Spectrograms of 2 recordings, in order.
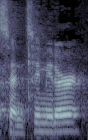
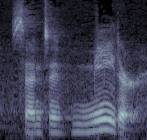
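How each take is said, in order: First: Centimeter with a short "mih" as in "sen-TIM-ih-ter"; wrong pronunciation. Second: Centimeter said slowly with a long "MEE" in the middle; correct pronunciation. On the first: Teacher shows kids what to avoid, mispronounced centimeter with short "mih". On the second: Teacher corrects the word, slow centimeter with long "mee". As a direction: say centimeter as "sen-tih-MEE-ter", drawn out. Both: Shown as a demonstration. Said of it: "It's not centimeter".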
